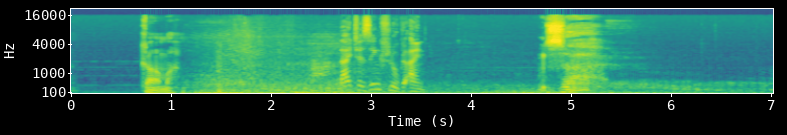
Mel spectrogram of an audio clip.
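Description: A spaceship's engines roar with a deep rumble.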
